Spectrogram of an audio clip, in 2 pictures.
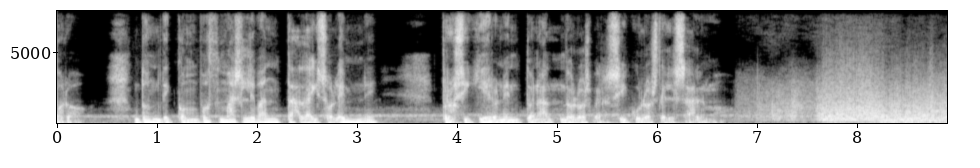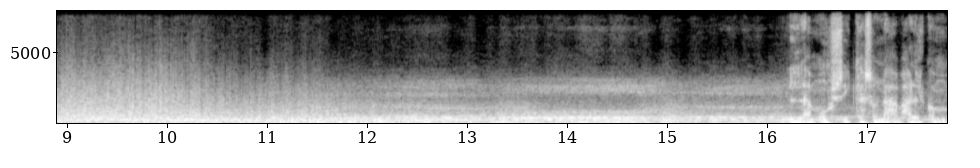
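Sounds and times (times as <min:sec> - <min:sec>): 
speech: 0:00.0 - 0:06.8, 0:16.4 - 0:17.8
distant rumbling thunder: 0:06.8 - 0:17.2.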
